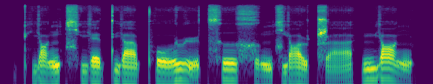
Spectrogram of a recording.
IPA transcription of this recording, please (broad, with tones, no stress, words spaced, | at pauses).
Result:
pʰjɑ˧˥ŋt͡ɕʰjɛ˧˥t̪jä˧˥ pʰo˧˥ʊ̯ɻɻ̩˨˩t͡sʰɹ̩˥ xɤ˧˥ŋɕjɑ˥˩ʊ̯ʈ͡ʂä˧˥ | mjɑ˥˩ŋ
